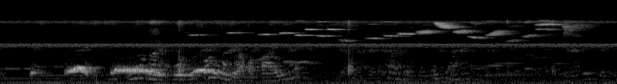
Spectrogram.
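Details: Spotted dove at night giving a short, low, husky cooing phrase early on, followed by high thin chirps from other birds over a constant whining tone.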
